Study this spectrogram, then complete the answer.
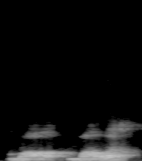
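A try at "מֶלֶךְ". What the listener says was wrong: No, check the vowels. First one's melech.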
